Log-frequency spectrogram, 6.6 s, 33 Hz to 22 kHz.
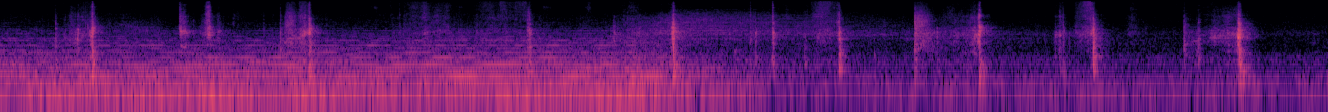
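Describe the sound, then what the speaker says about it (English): Harry Potter board game reward cards are shuffled, then drawn one at a time and set down on a table with crisp, close ticks and light snaps of card stock. "Then we need to draw 8 cards from the reward deck and place them out randomly around the favorite card."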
